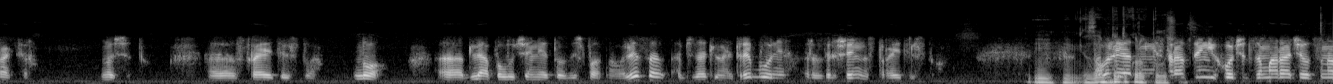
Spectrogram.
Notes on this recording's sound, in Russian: По телефону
